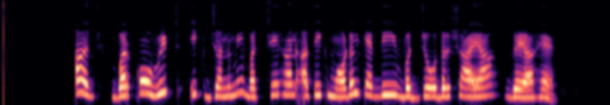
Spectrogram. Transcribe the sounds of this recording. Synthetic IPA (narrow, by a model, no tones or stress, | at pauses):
əd͡ʒ | bəɾkõːʋɪt͡ʃɪkd͡ʒənmẽːbətːʃeːɦənə̰t̪eɪkmɔːɖəlkɛ̃ːd̪iːʋəd͡ʒoːd̪əɾʃaːjaːɡəjaːɦɛː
